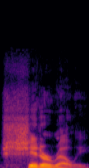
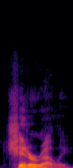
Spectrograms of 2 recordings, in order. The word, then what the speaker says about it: Ciattarelli: It's not Ciattarelli. It's Ciattarelli.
